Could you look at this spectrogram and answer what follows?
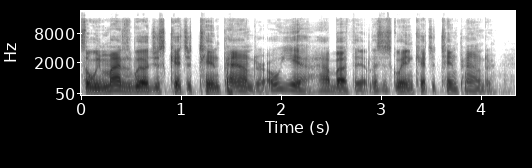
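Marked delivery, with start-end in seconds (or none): none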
